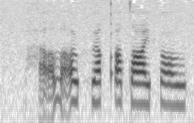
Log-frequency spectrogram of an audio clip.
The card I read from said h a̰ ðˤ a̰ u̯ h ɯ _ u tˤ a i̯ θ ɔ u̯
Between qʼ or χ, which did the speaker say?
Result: qʼ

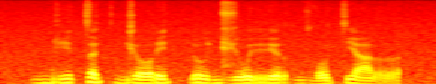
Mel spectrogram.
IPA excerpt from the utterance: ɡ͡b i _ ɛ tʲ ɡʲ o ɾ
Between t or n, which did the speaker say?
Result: t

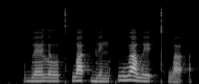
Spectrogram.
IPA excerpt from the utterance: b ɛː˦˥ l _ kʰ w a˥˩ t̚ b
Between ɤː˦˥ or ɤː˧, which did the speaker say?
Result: ɤː˦˥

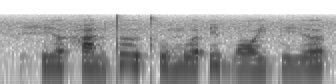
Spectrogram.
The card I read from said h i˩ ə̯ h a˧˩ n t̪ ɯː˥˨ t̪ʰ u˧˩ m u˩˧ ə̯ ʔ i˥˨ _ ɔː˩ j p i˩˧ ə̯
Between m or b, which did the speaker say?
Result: b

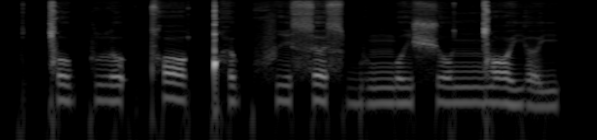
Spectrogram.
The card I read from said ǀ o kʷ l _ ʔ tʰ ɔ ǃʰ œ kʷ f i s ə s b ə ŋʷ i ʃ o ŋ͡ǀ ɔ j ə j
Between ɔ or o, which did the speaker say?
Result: o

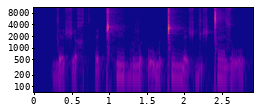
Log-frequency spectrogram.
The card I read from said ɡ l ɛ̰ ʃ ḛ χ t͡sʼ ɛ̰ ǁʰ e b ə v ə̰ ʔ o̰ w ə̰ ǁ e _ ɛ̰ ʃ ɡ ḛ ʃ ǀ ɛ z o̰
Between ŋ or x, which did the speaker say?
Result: ŋ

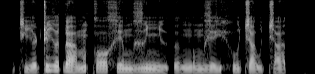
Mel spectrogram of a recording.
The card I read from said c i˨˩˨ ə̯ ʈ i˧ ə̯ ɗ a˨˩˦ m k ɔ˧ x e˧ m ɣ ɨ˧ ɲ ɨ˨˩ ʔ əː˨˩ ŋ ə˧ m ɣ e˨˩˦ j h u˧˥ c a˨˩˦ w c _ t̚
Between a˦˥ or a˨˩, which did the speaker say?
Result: a˨˩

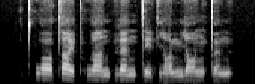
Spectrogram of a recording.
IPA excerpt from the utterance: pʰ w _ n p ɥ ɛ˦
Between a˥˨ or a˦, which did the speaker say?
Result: a˦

